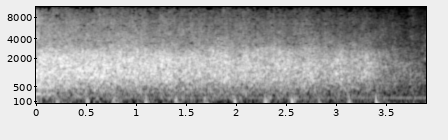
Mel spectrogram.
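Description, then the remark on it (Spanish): Sustained audience applause for the invited guests, a dense, steady wash of many hands clapping at full strength, easing off slightly toward the end, with no voices over it. “Por favor, un fuerte aplauso para los invitados.”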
